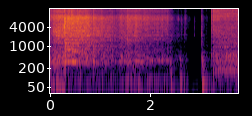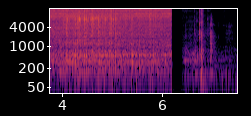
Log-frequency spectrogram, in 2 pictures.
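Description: LECA clay pebbles pour into a big pot as a loud, dense rattling rush in two long bursts with a short pause between, followed by a few scattered clatters.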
